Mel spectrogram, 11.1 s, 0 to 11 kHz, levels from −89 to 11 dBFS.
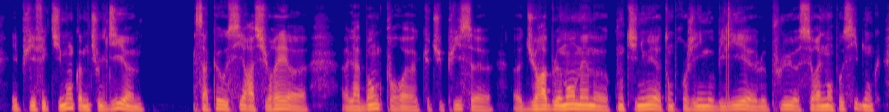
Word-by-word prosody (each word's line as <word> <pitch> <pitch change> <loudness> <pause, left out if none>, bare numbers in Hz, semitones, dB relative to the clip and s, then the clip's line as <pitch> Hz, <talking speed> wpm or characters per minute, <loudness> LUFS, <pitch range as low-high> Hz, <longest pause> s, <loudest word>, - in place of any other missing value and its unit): et 95 - -4
puis 100 +3 -4
effectivement 100 +6 +1
comme 90 -8 0
tu 100 - -5
le 95 - 0
dis, 125 +8 +1
hem, 90 -7 +1 0.6
ça - - -2
peut - - -4
aussi 110 0 +1
rassurer, 100 +3 +1
heu 85 -6 -2 0.5
heu, 85 - -8
la 85 0 0
banque 110 +7 +1
pour, 90 -1 -4
heu, 80 -1 -4
que - - -15
tu - - -11
puisses, 110 -3 -5
heu 80 -2 -5 0.3
heu, 80 - -5
durablement 105 +4 +4
même, 110 -2 +6
heu, 90 -3 -2
continuer, 105 +4 +2
heu, 95 - -2
ton 95 - -5
projet 95 0 -6
immobilier, 95 +3 0
heu, 90 -2 -1
le 90 0 -5
plus, 105 +4 -3
heu, 90 - -2
sereinement 100 +1 +1
possible. 105 +3 -5
Donc 90 - -3
100 Hz, 205 wpm, -22 LUFS, 90-110 Hz, 0.6 s, même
